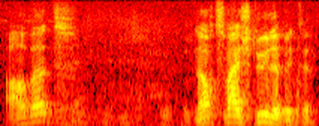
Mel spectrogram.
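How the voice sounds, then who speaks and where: A man playing a self-assured amateur sleuth in a German radio drama, speaking politely and deliberately. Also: medium pitch, lively intonation, a little mellow. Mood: deliberate, commanding. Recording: dull radio recording, faint noise.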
